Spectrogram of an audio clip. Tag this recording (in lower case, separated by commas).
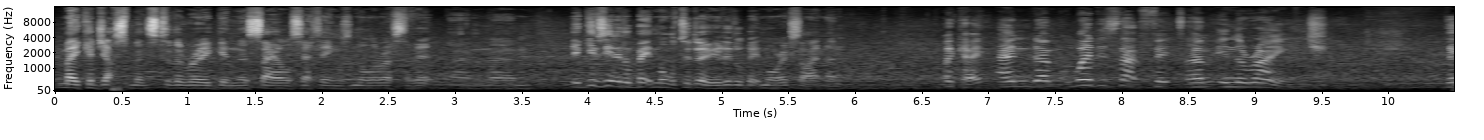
speech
